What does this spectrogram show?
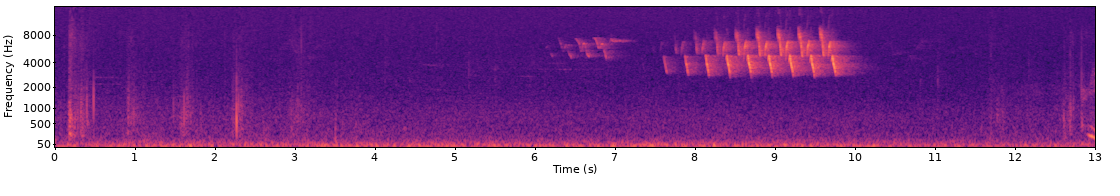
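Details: Pine Warbler on an overcast morning hike gives a high, even trill of quick repeated notes lasting a few seconds, with steady low rumble, scattered taps of a nearby woodpecker's pecking and footsteps.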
